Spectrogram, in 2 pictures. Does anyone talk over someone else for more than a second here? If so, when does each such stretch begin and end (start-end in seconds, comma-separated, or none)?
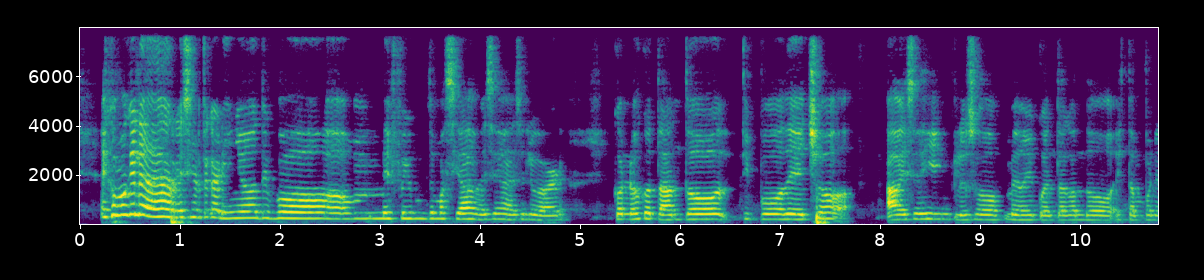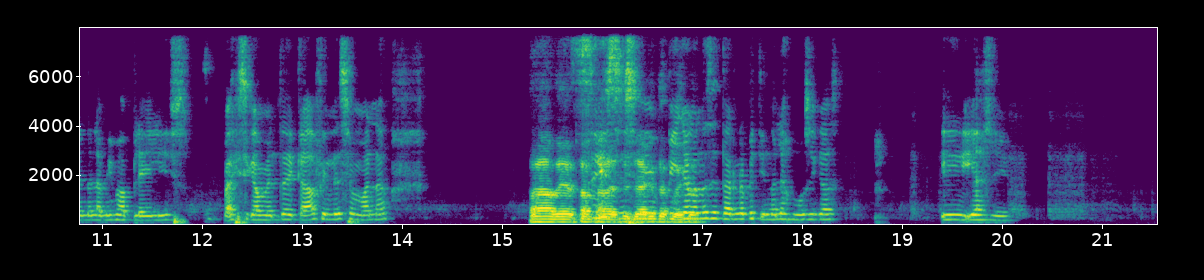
15.7-17.0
